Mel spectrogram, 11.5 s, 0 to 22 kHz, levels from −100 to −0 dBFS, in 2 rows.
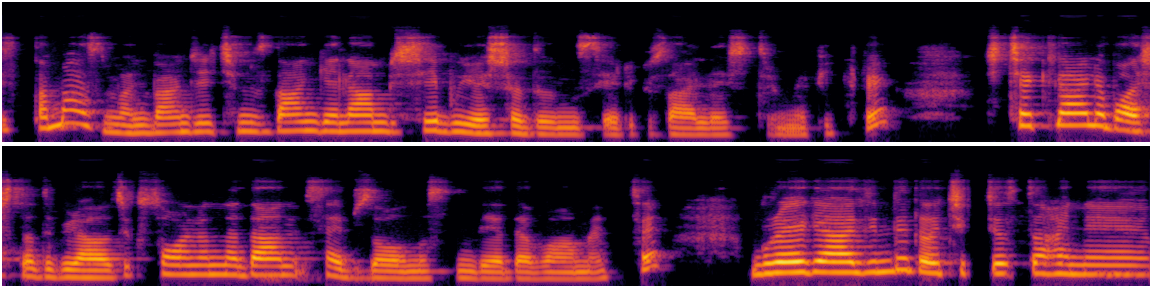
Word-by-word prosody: istemez 360 +9 -4
mi? 205 - -6
Hani, 185 0 -5
bence 205 +2 -4
içimizden 225 +2 -4
gelen 225 0 -1
bir 220 - -8
şey 240 +1 -1
bu 215 - -3
yaşadığımız 165 -4 -2
yeri 150 - -10
güzelleştirme 150 -1 -8
fikri. 180 - -8 0.5
Çiçeklerle 365 0 +2
başladı 220 -6 +1
birazcık. 175 +3 +1
Sonra 245 -1 -2
"Neden 230 -1 +1
sebze 165 -2 -5
olmasın?" 160 0 -5
diye 155 -1 -4
devam 150 0 -5
etti. 155 +2 -6 0.5
Buraya 285 +3 +10
geldiğimde 295 +3 +5
de 305 - +4
açıkçası 270 -1 0
hani 245 -2 -3
225 Hz, 145 wpm, -24 LUFS, 165-265 Hz, 0.5 s, Buraya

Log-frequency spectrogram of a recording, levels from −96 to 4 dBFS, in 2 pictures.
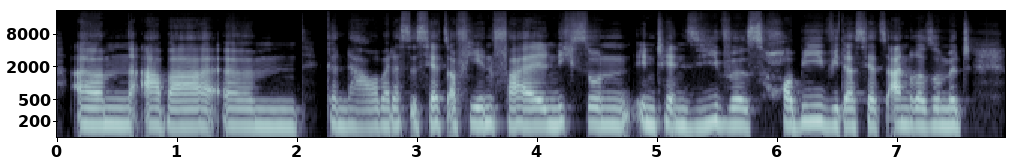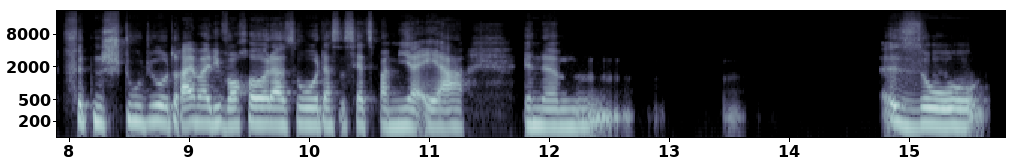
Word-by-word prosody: Ähm, 175 -1 +2
aber, 165 -1 +2
ähm, 165 -1 -3 0.2
genau, 165 -2 -6
aber 170 0 -2
das 175 0 -5
ist - - -5
jetzt 180 0 0
auf - - -3
jeden 180 0 0
Fall 170 -1 +2
nicht 180 +1 -3
so 180 -1 -1
'n 175 -1 -2
intensives 175 -1 -1 0.2
Hobby, 190 +2 +1
wie 170 - 0
das 170 0 -1
jetzt 170 -1 -2
andere 175 -1 +4
so 170 +1 -2
mit 170 0 -1 0.3
Fitnessstudio 195 -1 0
dreimal 185 +1 +4
die 180 -1 -1
Woche 175 +2 +2
oder 180 -1 +6
so. 175 0 0
Das 170 -1 -3
ist 170 - -8
jetzt 175 0 -4
bei 170 -1 -3
mir 165 0 0
eher 160 0 0 0.5
in 175 -1 0
'nem 170 +9 -3 2.1
äh, 200 -2 +2
so 170 -1 +3
175 Hz, 145 wpm, -25 LUFS, 165-180 Hz, 2.1 s, oder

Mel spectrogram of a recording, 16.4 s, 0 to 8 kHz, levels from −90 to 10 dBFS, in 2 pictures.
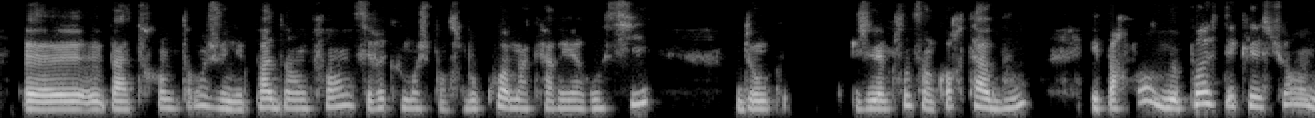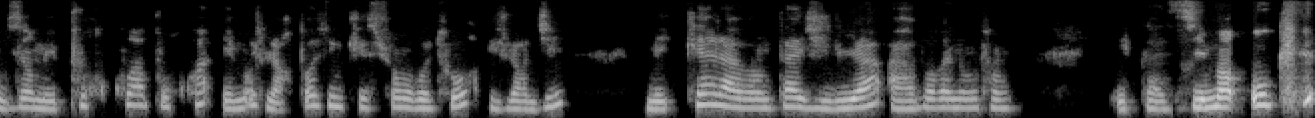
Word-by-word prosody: heu, 150 -1 +7
bah 155 - +4
30 175 +2 -6
ans, - - -3
je 180 -6 -2
n'ai 150 -1 +1
pas 185 +3 +2
d'enfant. 175 +5 -2
C'est 165 - -4
vrai 180 - -2
que 175 - -8
moi 170 - -2
je 175 - -10
pense 150 +2 -13
beaucoup 165 +5 0
à 185 - +4
ma 170 -2 -2
carrière 165 -1 -4
aussi 245 - -2 0.5
donc, 160 -1 +1 0.5
j'ai 160 0 -2
l'impression 160 +8 +1
que - - -14
c'est - - +1
encore 175 +4 -3
tabou 185 - +2 0.4
et - - +2
parfois 305 +2 0
on - - +3
me 175 -4 +5
pose 255 +7 +4
des - - 0
questions 190 -12 -1
en 120 - 0
me - - 0
disant: 180 +2 -2
«Mais, 155 -2 -1
pourquoi? 220 - -6
Pourquoi?» 245 +5 -6
Et 160 - 0
moi 175 - -1
je - - -9
leur - - -4
pose 220 - -2
une 205 - 0
question 185 0 -4
en - - +1
retour 195 - -2
et 170 - -5
je 155 - -11
leur 155 -1 -1
dis: 200 - -3 0.5
«Mais 155 0 -1
quel 240 -1 +2
avantage, 180 -1 +1
il 160 +1 -1
y 180 - +6
a 215 +4 +3
à 165 -2 -1
avoir 180 +3 -2
un 175 0 0
enfant?» 175 -1 -4 0.7
Et 150 - -2
quasiment 170 +4 +4
aucun 230 0 +6
175 Hz, 235 wpm, -21 LUFS, 160-195 Hz, 0.7 s, heu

